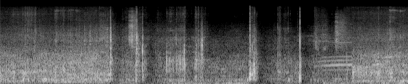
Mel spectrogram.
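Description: Skateboard rolling on concrete, its wheels making a steady rumble, with several sharp clacks.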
